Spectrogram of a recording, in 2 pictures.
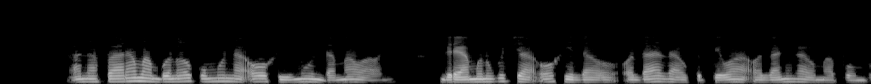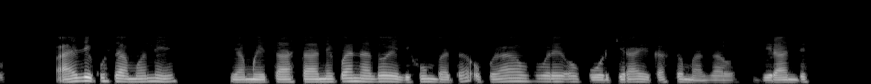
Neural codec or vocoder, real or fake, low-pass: none; real; 3.6 kHz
